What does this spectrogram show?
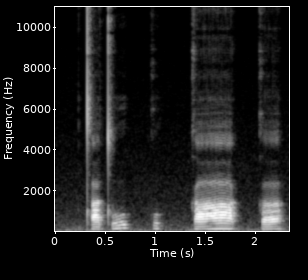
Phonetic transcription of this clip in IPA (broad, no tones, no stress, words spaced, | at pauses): tʼatʼu kːukːaː kːɐ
